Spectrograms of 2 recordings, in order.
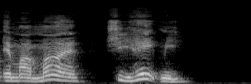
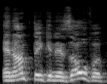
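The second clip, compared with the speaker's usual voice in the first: ordinary delivery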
